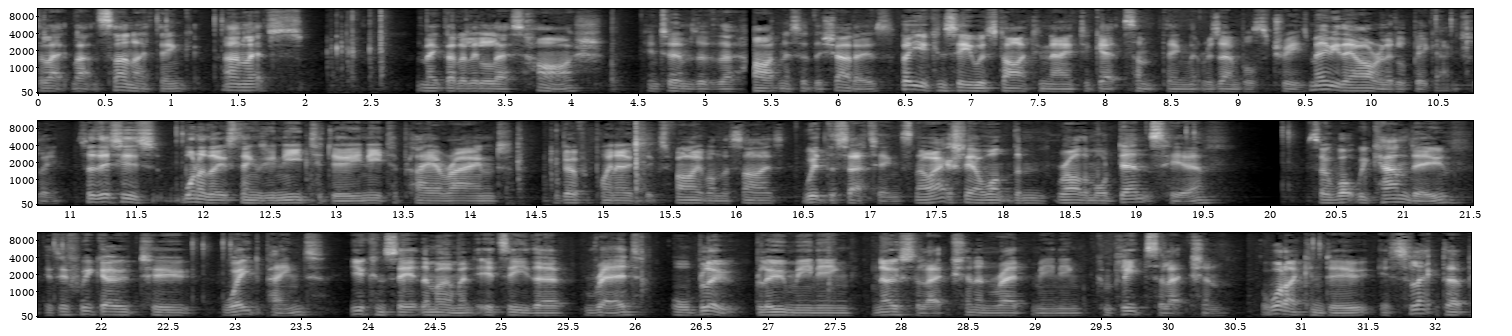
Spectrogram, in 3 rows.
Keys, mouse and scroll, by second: 1.1 click, 2.2 KP_Decimal, 2.2 KP_1, 2.4 KP_Enter, 4.4 click, 10.7 right click, 11.0 click, 12.7 KP_Decimal, 14.2 KP_0, 14.6 KP_5, 15.9 KP_Enter, 19.6 click, 20.9 Tab, 21.6 click, 22.7 click, 24.4 middle click, 25.5 KP_Decimal, 26.2 middle click, 27.6 shift+middle click, 28.2-28.5 scroll up 1, 31.0 click.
